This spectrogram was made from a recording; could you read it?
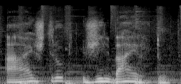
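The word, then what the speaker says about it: Astrud Gilberto: Eigenlijk moet je haar naam anders uitspreken. Astrid Gilberto, zeggen ze in Brazilië.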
